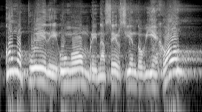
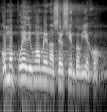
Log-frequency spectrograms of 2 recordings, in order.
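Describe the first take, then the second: First: It is read with a clear questioning intonation. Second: It is read flatly, without a question tune. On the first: The speaker calls it right. "se le da la entonación... esa entonación de pregunta" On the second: The speaker calls it wrong. "hay personas que leen así... Así no se lee"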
